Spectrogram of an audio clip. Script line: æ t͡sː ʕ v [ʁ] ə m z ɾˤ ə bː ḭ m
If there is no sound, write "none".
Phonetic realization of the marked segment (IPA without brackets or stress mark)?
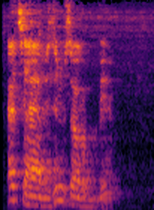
ð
